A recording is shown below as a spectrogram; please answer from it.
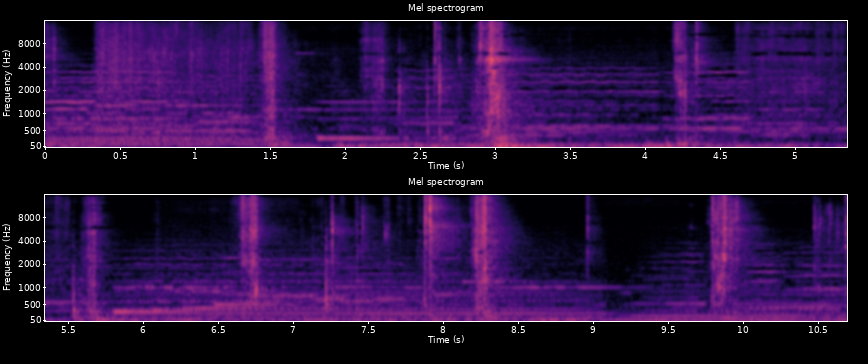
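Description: Slime being pressed and squished with a metal ball tool, giving irregular sharp pops and clicks, loudest about three seconds in and near eight seconds, over steady background music.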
